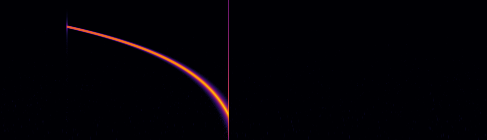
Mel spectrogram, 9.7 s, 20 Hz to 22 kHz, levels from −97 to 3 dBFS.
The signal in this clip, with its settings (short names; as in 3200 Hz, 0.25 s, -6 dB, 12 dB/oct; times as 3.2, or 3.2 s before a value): chirp linear 11000 Hz -> 650 Hz -26.5 dBFS -> -12.5 dBFS 3.23 s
